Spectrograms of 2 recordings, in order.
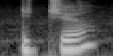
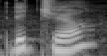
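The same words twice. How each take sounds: First: The d and y blend into a j sound. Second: The same.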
